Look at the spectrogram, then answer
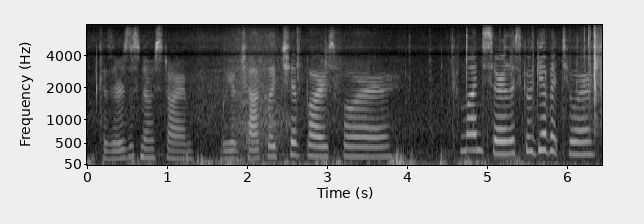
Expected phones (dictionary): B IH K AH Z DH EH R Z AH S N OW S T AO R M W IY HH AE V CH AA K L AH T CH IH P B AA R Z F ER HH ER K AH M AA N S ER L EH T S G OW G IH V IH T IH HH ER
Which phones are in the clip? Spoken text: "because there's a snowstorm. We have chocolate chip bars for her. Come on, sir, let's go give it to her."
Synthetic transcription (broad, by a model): K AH Z DH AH R Z AH S N OW S T AO R M W IY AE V CH AA K L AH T CH IH P B AA R Z F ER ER K AH M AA N S ER L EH T S G OW G IH V IH T IH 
